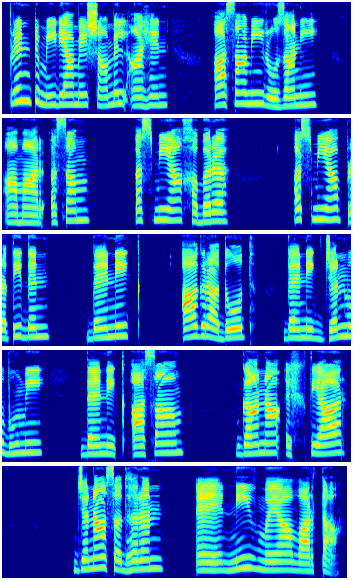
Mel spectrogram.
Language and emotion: Sindhi, neutral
